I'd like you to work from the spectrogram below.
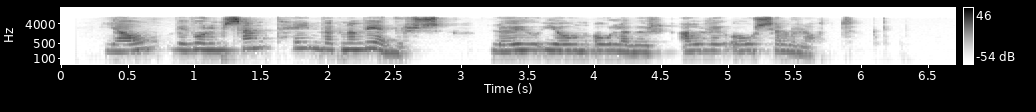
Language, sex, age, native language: Icelandic, female, 40-49, Icelandic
